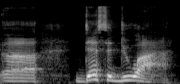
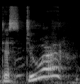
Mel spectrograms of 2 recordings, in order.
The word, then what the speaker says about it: Decidueye: I want to try to pronounce it, Decidueye. Decidueye, right? Decidueye?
